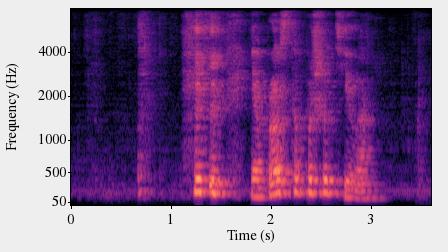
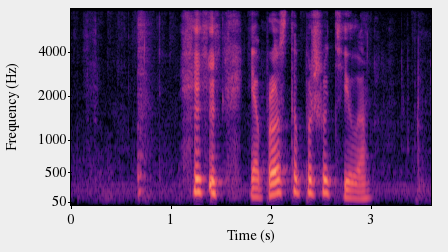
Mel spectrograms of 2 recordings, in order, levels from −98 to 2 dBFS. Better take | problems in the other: second | room echo; dies away in 0.3 s

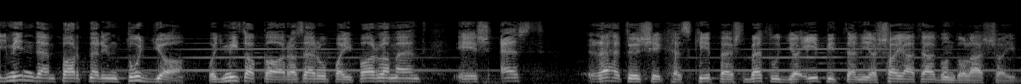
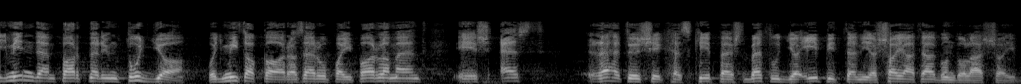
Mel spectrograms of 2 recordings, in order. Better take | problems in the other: second | background sound (Wind instrument, woodwind instrument); 15 dB below the speech

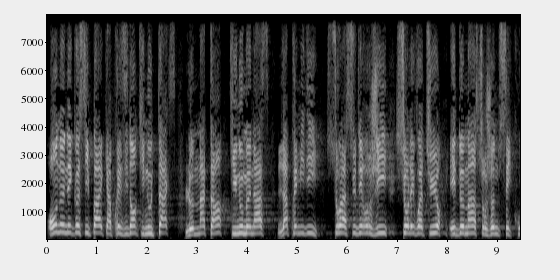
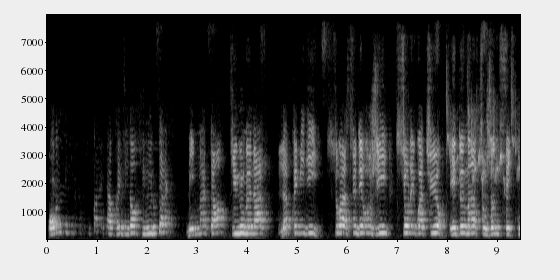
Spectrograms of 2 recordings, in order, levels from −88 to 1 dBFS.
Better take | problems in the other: first | noise reduction (neural mask model DeepFilterNet 3)

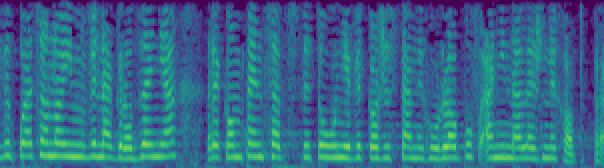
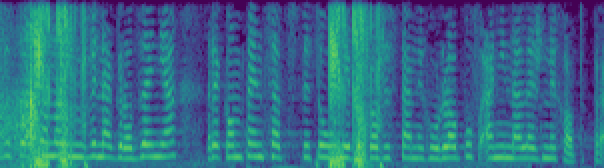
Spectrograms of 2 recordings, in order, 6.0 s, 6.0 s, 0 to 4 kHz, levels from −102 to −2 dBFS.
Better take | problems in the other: first | background sound (Clapping + Tearing); 1 dB above the speech

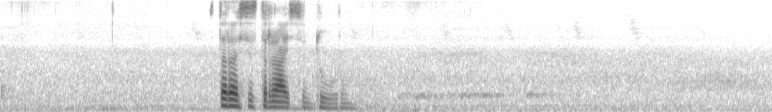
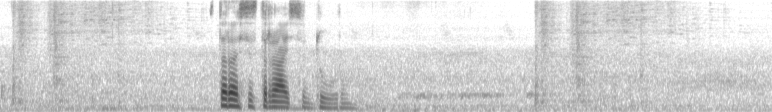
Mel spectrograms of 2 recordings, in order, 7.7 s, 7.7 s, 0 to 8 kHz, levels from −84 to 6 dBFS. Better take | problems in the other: first | background sound (Shatter); 18 dB below the speech

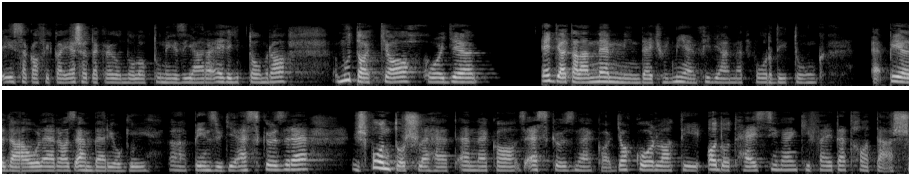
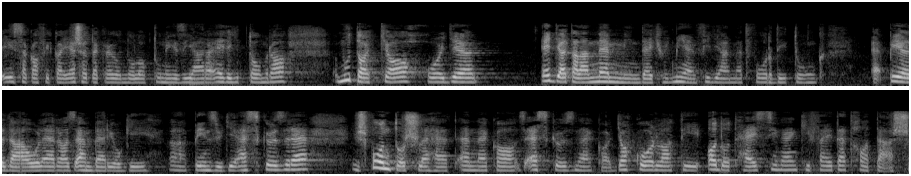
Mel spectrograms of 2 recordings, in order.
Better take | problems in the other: second | noise reduction (neural mask model Resemble Enhance denoiser)

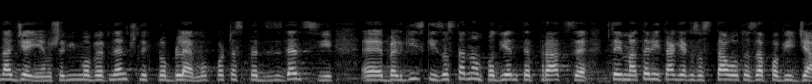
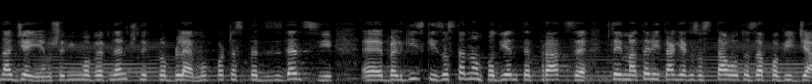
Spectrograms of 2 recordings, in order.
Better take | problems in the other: first | background sound (Wind instrument, woodwind instrument); 18 dB below the speech

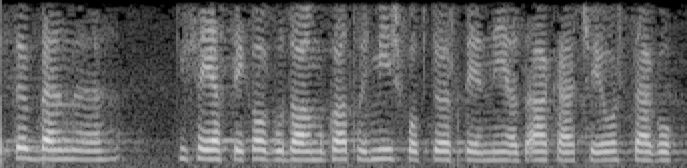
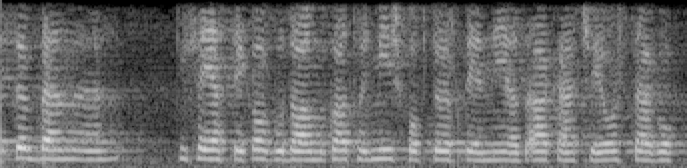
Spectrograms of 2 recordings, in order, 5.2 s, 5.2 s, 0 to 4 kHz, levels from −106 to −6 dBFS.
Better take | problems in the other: first | room echo; dies away in 1 s

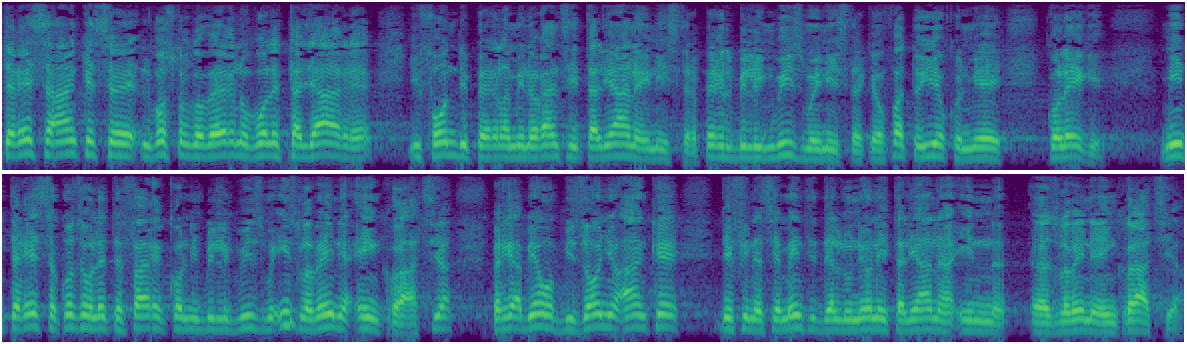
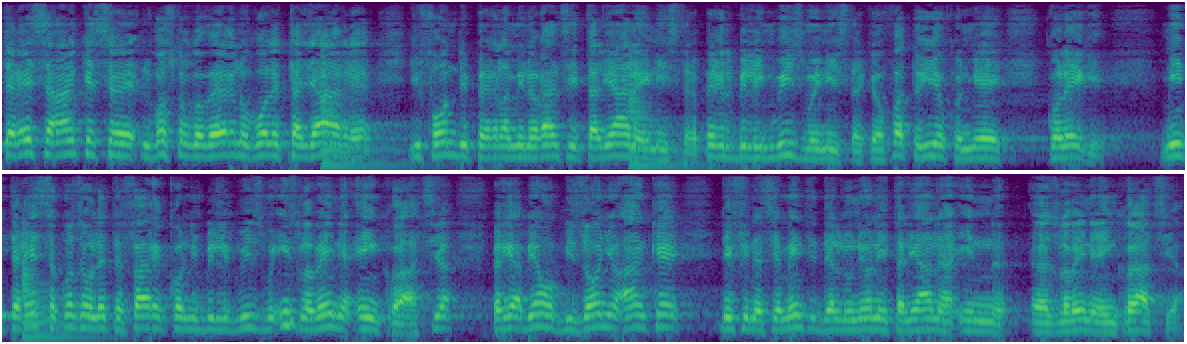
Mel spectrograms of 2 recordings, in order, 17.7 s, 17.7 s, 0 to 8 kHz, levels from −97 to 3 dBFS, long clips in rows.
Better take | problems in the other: first | background sound (Guitar); 14 dB below the speech // room echo; dies away in 0.4 s

